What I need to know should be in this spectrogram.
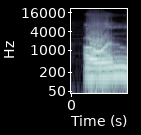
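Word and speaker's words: Eoin: see uh in the bio that my name is spelled EO i n so y know means warrior Maiden Owen means God's gracious gift so you're welcome or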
